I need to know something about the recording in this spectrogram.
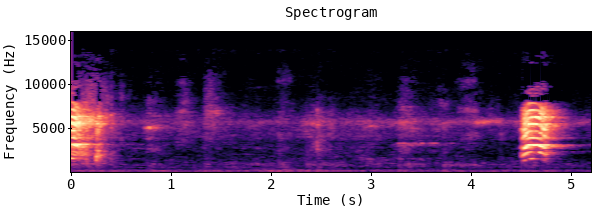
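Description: A baby monkey squeals shrilly.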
